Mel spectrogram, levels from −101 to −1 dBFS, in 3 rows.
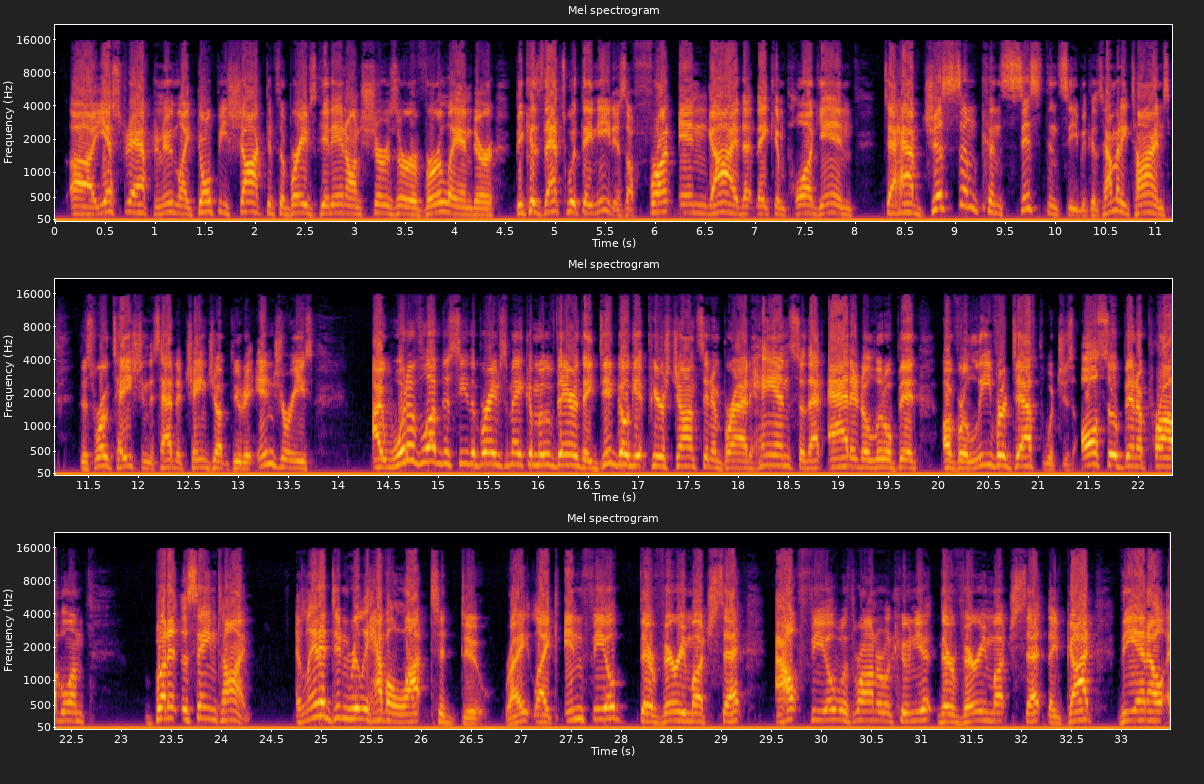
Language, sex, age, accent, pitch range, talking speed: English, male, 40-59, American, 160-215 Hz, 210 wpm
